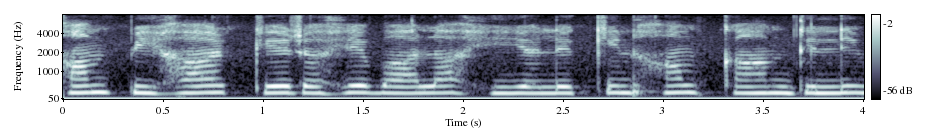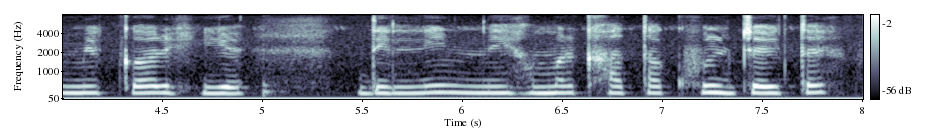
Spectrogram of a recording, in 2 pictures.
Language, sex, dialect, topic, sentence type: Magahi, female, Central/Standard, banking, question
